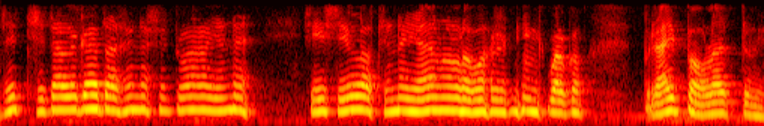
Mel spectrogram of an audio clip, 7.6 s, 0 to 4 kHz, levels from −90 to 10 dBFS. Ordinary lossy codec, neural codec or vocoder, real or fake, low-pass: none; none; real; 3.6 kHz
